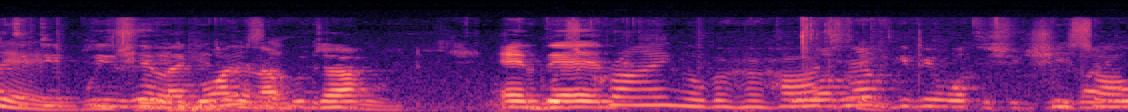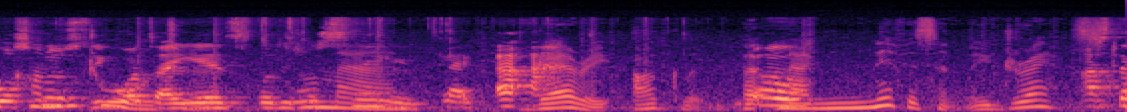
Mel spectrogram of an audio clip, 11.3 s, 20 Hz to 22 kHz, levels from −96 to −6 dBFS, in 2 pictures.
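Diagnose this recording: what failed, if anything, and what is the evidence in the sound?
Overdone noise removal in the processing chain, throughout: the background drops and breaks up into twinkling specks, and quiet parts of the speech are lost as their bands get gated away.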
